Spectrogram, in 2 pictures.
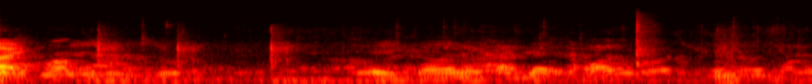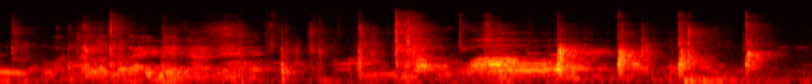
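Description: Spectators' voices chattering and calling out around a sepak takraw game, with a scatter of sharp knocks that grow thickest in the last three seconds.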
